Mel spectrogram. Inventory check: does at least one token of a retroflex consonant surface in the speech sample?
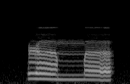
yes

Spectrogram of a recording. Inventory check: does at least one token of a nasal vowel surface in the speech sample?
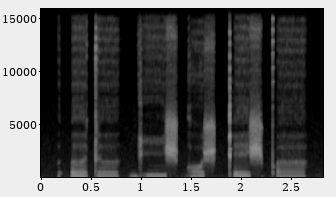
no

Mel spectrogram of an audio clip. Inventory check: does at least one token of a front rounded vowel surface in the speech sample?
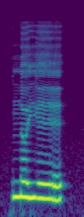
yes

